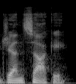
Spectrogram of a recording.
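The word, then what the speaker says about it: Jen Psaki: how it's said so i'm going to be pronouncing it jensaki until someone explains to me a good reason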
